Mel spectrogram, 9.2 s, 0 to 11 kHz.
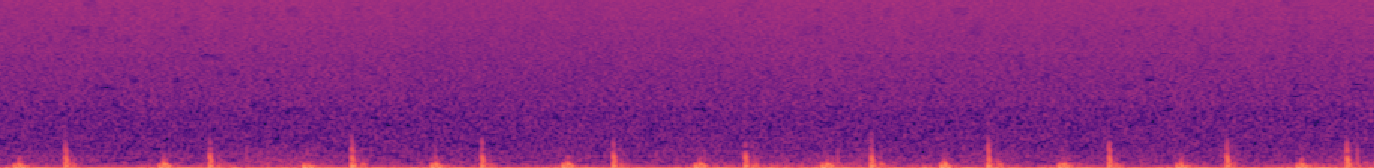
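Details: Steady soft low thumps at about 76 a minute over a faint hiss, a person's own heartbeat recorded at length while resting quietly; normal heart sounds, regular rhythm.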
